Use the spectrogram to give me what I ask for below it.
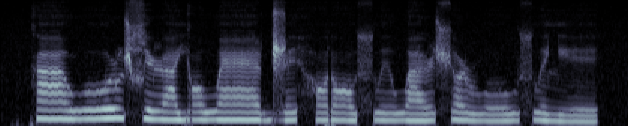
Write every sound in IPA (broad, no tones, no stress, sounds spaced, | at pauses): k aː w oː ɭ ɕ e ɭ a j ɔ w æː ɖ͡ʐ e h ɔ ɾ ɔ sʷ e w a ɭ ʃ ɔ ɭ w oː w sʷ e lʲ e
